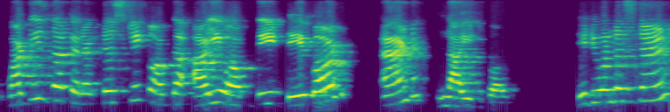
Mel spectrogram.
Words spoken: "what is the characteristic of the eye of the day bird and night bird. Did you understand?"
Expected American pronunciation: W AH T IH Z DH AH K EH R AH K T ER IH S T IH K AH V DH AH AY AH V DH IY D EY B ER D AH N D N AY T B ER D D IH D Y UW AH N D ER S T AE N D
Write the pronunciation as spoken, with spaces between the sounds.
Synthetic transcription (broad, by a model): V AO T IH Z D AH K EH R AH K T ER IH S T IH K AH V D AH AY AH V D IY D EY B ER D AH N D L AY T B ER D D IH D Y UW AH N D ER S T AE N D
